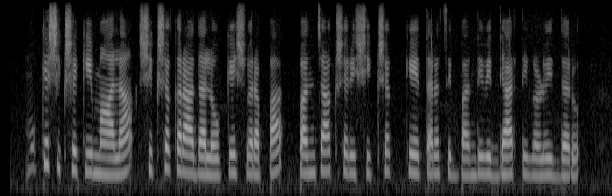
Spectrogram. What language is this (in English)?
Kannada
